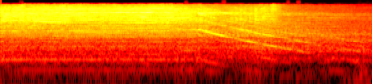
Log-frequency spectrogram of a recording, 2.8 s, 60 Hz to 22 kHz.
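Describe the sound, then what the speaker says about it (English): A 12-inch Hitachi miter saw fitted with a zero clearance insert cuts through plywood, a loud steady high-pitched whine and cutting rasp that then winds down with a descending pitch, heard alone. "now when I cut plywood"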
